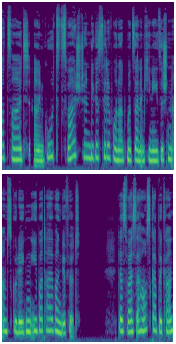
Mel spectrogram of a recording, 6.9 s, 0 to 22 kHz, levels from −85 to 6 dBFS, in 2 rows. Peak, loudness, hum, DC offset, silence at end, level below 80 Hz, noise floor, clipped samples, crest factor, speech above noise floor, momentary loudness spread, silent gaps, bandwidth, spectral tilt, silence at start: -4 dBFS; -19 LUFS; none; under 0.1%; 0 s; -56 dBFS; -60 dBFS; under 0.1%; 14 dB; 42 dB; 6 LU; none; over 20 kHz; -4.5 dB/octave; 0 s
